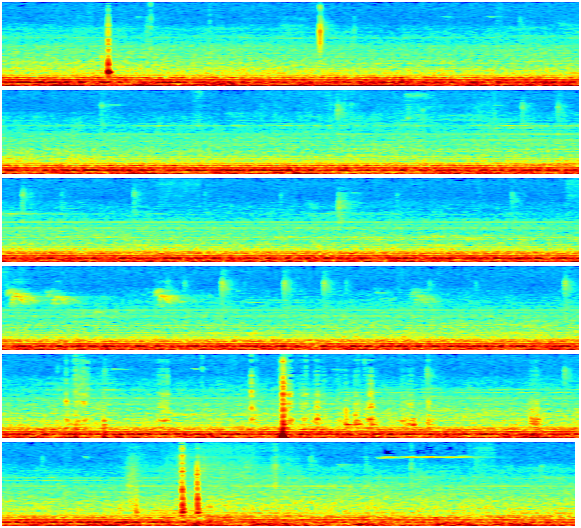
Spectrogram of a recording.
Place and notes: Lüftung vor dem alten Brauereigebäude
